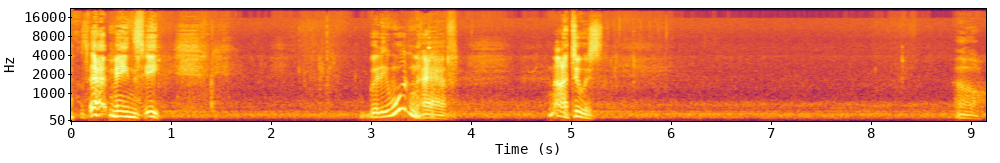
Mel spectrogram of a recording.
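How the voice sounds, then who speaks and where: Slow-talking, hapless lonely adventurer. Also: male voice, on the high side, darkish tone, a little hiss or hum. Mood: rueful. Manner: folksy, colourful exclamations, rueful. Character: hapless, lonely, self-pitying old tinkerer-adventurer man. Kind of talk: video game cutscene acting.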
